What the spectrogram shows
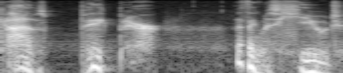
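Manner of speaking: quiet muttering under the breath. As the dad coming in after seeing a bear, muttering under his breath. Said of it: "kind of muttering under his breath".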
